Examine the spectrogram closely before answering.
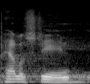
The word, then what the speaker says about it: Palestine: The locals pronounce it Palestine to distinguish it as the Holy Land of Texas rather than the Holy Land of the Middle East.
